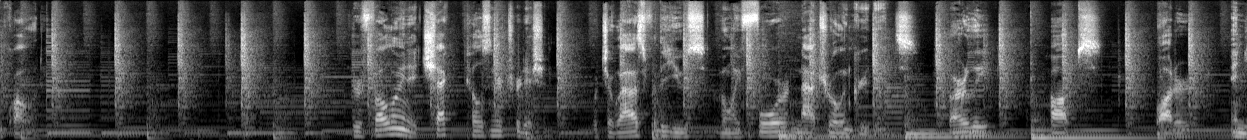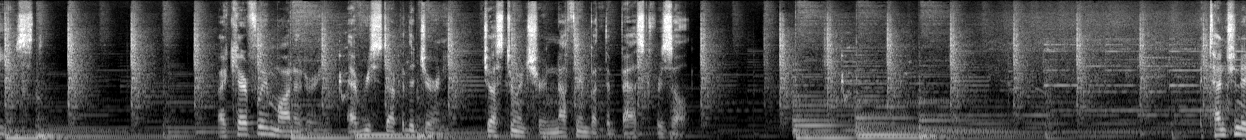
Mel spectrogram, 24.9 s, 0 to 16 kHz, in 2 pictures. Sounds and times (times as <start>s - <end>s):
Speech: 0.0s - 0.6s, 3.5s - 12.9s, 14.6s - 19.4s, 24.5s - 24.9s
Music: 0.0s - 24.9s.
